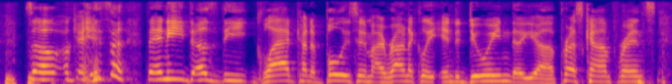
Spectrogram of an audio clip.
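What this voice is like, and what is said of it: Usual voice. Nothing is said of it.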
